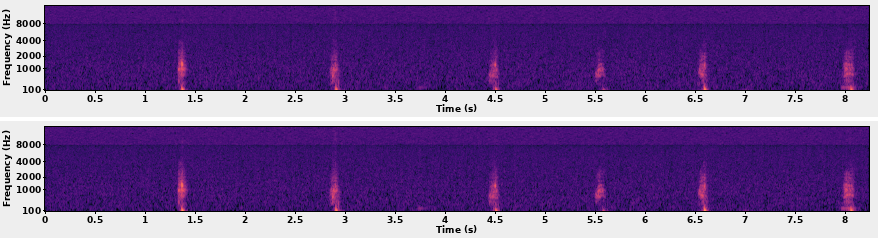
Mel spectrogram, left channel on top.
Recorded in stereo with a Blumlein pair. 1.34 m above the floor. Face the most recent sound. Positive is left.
turn(degrees=-10)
